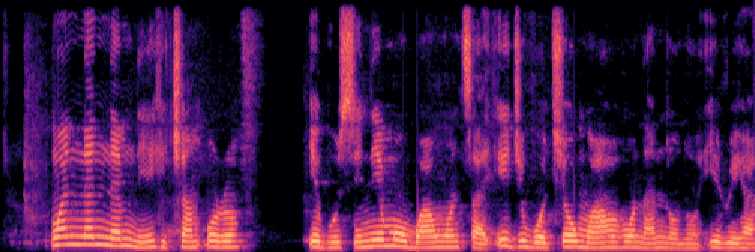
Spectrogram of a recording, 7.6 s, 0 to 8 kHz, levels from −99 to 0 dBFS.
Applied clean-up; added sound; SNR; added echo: none; none; none; none.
